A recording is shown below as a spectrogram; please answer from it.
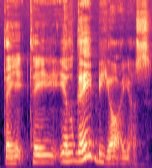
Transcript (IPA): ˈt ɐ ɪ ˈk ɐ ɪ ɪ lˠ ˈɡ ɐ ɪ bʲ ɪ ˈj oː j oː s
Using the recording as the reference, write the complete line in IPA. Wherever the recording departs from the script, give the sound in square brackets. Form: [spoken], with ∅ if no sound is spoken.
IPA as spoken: ˈt ɐ ɪ [ˈt] ɐ ɪ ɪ lˠ ˈɡ ɐ ɪ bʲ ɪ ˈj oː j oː s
